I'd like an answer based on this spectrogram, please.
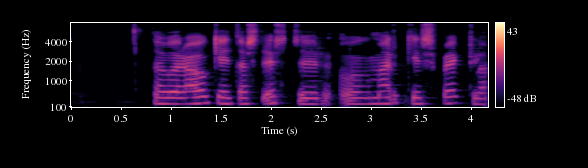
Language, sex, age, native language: Icelandic, male, 12, Icelandic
